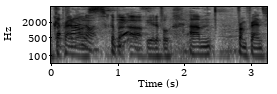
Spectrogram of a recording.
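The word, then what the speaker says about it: Kapranos: I know that you recorded with Alex, I'm going to mispronounce his last name, Capranos.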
